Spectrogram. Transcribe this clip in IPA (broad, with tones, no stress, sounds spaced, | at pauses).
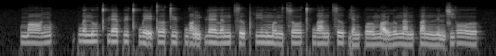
m ɑ˨˦ ŋ | p w ə˦ n u˥˨ t̪ʰ ɥ ɛ˦ p y˨˦ t̪ʰ w ḛ˨˩ ɪ̯ t̪ ɤ˥˨ t̪ y˨˦ p w ɑ̰˨˩ ŋ p ɥ ɛ˥˨ l ə˦ n t͡s ɹ̩˨˩ pʰ i˦ n m ɤ˨˦ ŋ t͡s o˦ ʊ̯ t̪ʰ w a˦ n t͡s ɹ̩˥˨ p j ɛ˩ n p o˨˦ ʊ̯ m ɑ̰˨˩ ʊ̯ l u˦ n̪ a˨˦ n p a˥˨ n n̪ y̰˨˩ n ɕ j o˥˨ ʊ̯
